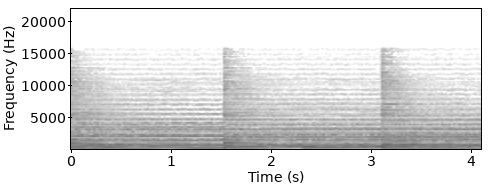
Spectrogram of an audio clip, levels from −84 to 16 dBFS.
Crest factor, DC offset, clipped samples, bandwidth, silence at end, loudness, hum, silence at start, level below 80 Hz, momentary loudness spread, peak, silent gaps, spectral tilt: 16 dB; under 0.1%; under 0.1%; 16 kHz; 0 s; -29 LUFS; none; 0 s; -64 dBFS; 3 LU; -12 dBFS; none; -3.5 dB/octave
